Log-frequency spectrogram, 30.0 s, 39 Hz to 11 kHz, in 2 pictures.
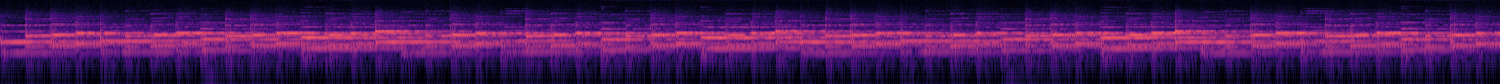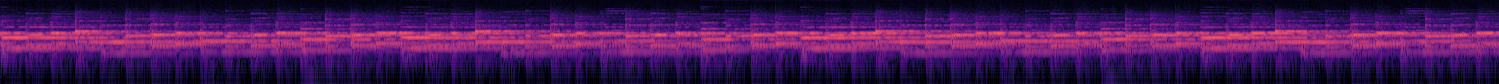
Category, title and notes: Music > Solo instrument
Piano loops 164 efect 4 octave long loop 120 bpm
pianomusic, samples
